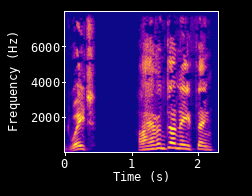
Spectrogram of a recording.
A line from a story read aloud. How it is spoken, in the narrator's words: cried the old man, trembling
